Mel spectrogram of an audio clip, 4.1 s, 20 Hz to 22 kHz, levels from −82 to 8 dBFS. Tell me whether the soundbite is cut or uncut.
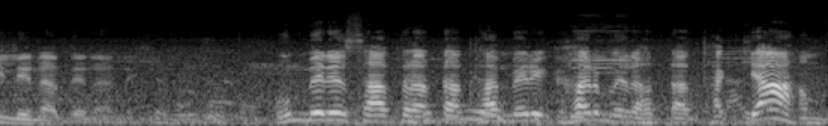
cut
